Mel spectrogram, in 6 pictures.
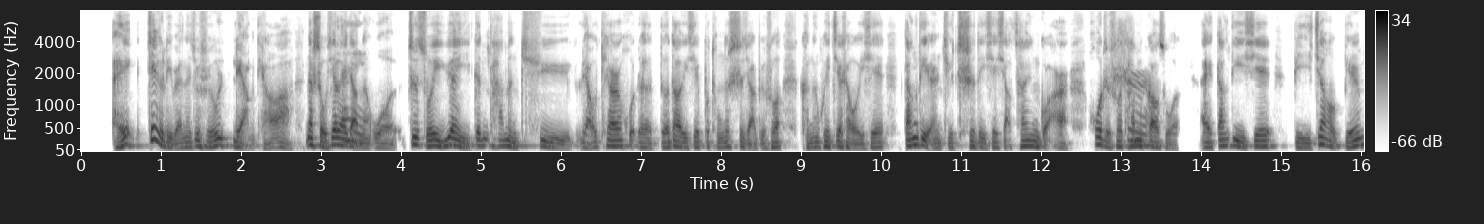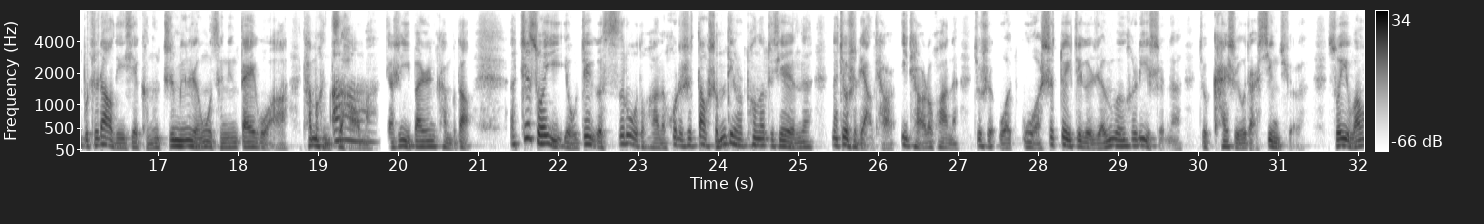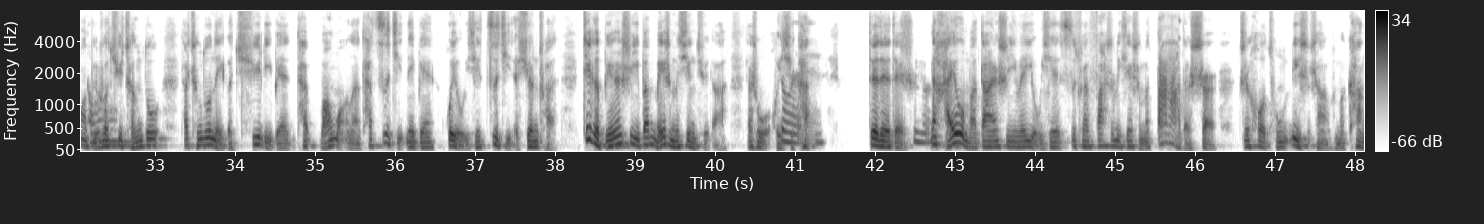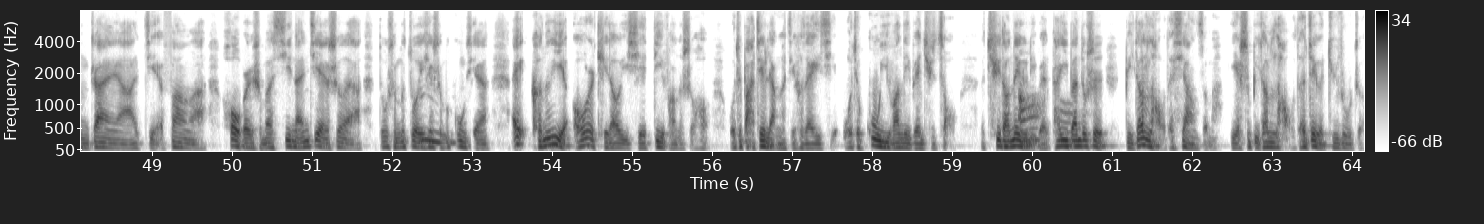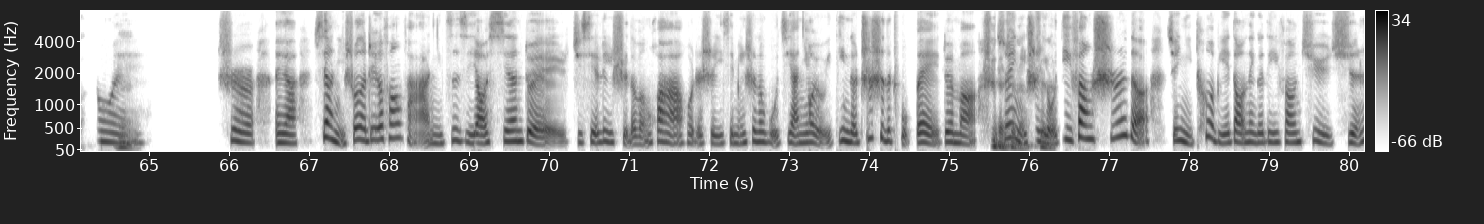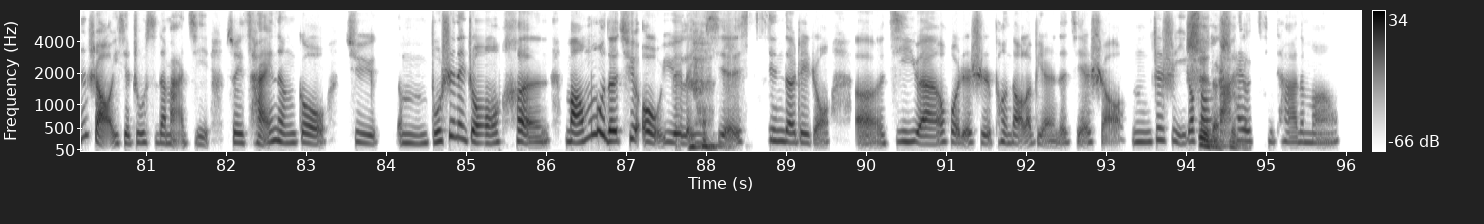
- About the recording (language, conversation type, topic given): Chinese, podcast, 你如何在旅行中发现新的视角？
- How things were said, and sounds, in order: laugh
